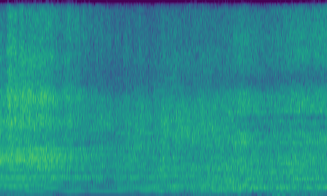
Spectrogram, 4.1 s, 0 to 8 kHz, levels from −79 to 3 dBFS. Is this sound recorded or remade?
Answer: recorded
